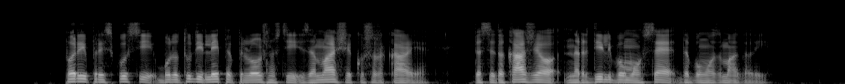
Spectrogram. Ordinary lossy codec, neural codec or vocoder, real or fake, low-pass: none; none; real; 7.2 kHz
